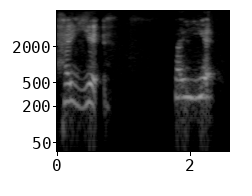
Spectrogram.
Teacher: because it's got a sukoon on top of the hamza, you're going to hear a slight jerk at the end.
